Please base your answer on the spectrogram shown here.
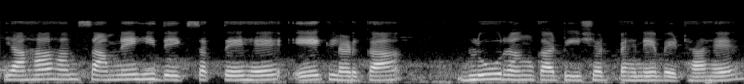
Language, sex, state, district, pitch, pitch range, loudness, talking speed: Hindi, female, Maharashtra, Mumbai Suburban, 210 Hz, 195-220 Hz, -15 LUFS, 135 wpm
